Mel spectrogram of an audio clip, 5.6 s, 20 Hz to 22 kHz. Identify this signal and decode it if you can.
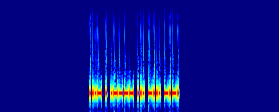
Morse code, heard as a keyed tone, about 46 wpm, 700 Hz. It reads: VE1SBC
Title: DXCC-100 Call Signs - 6 Characters - Repeated 2x - 45wpm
